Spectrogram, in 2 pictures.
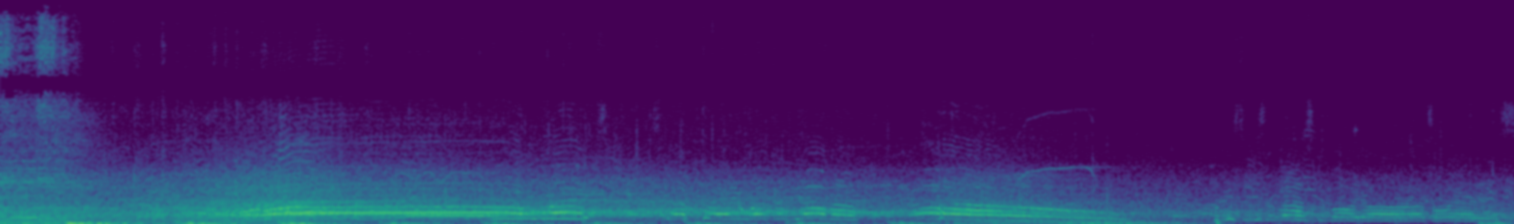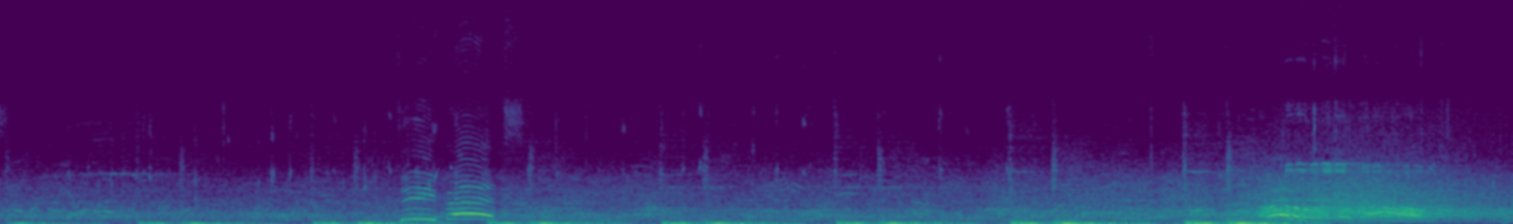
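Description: Basketball game heard from the stands: repeated low thumps of a ball bouncing on the hardwood court, with arena music and voices over a steady crowd noise.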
